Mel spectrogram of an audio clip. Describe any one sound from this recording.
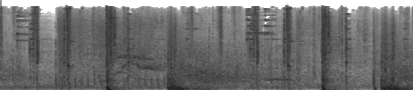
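A rifle fires sharp shots in quick bursts.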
